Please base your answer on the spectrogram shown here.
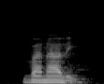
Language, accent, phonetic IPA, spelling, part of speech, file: Catalan, Valencia, [vaˈna.ði], vanadi, noun, LL-Q7026 (cat)-vanadi.wav
- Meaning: vanadium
